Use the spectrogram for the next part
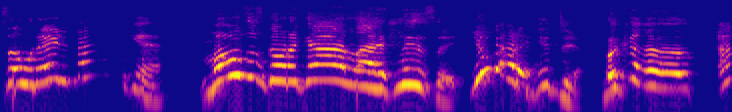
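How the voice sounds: The voice has a fairly bright tone and lively intonation. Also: woman.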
